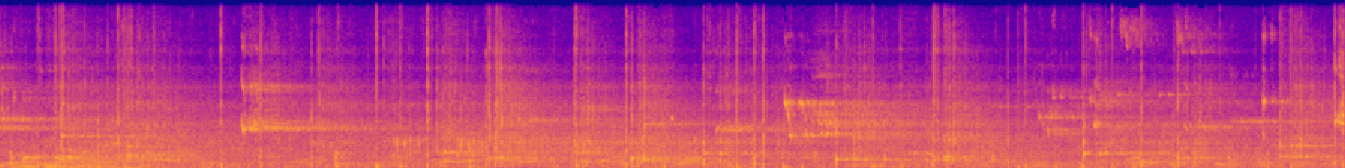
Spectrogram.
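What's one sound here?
Paddles strike balls with sharp pops in a large echoing hall.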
